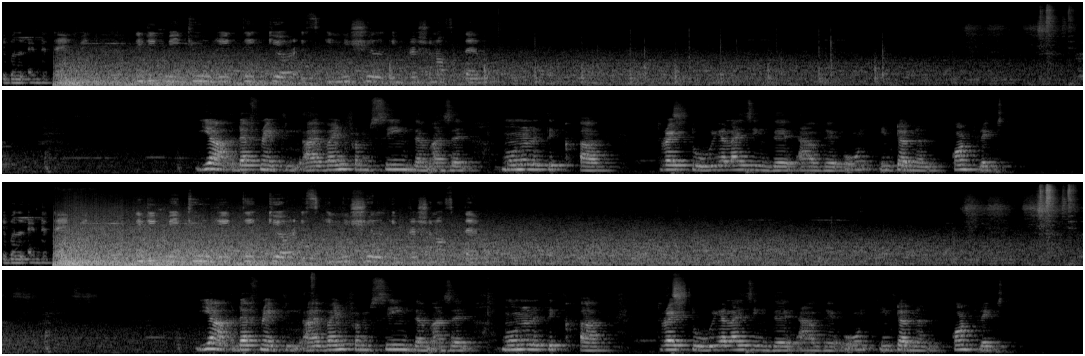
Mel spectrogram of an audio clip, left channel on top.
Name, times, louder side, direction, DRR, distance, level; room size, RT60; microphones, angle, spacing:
voice 1, 0.0-4.9 9.6-11.7 12.3-12.4, right 4 dB, 30° right, 0.7 m, -36 dB
sound 1, 0.5-11.4, right 6 dB, 70° right, 0.4 m, -36 dB
Run, 3.2-8.4 8.7-8.9, left 1 dB, 55° left, 1.4 m, -48 dB
voice 2, 10.7-11.4 12.7-16.9 17.4-20.8, right 1 dB, 20° left, 2.6 m, -34 dB
12.0 x 6.6 x 5.6 m
head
